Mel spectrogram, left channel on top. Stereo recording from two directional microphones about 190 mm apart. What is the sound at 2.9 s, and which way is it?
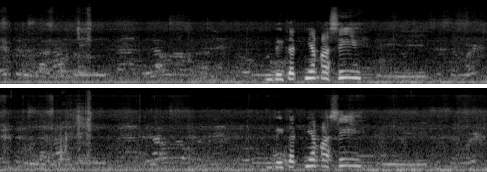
Speech, 35° left (ahead or behind).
